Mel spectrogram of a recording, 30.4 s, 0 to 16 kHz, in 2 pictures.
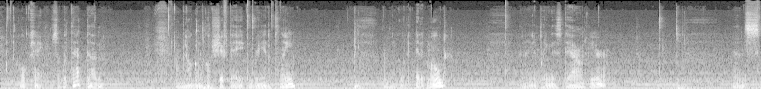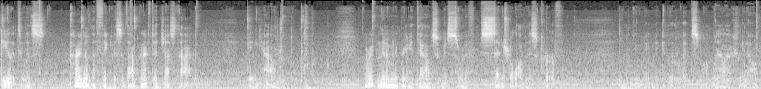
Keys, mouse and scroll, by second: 0.3 scroll up 1, 4.0 shift+a, 7.1 Tab, 10.1 click, 13.5 s, 16.0 click, 17.2 s, 19.1 click, 20.8 shift+middle click, 21.5-22.1 scroll up 1, 22.1-22.6 scroll up 1, 22.6 click, 26.2-27.6 scroll down 3, 27.6 s.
